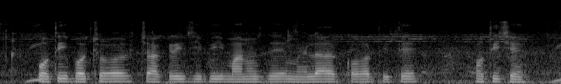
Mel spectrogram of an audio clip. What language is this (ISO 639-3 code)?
ben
